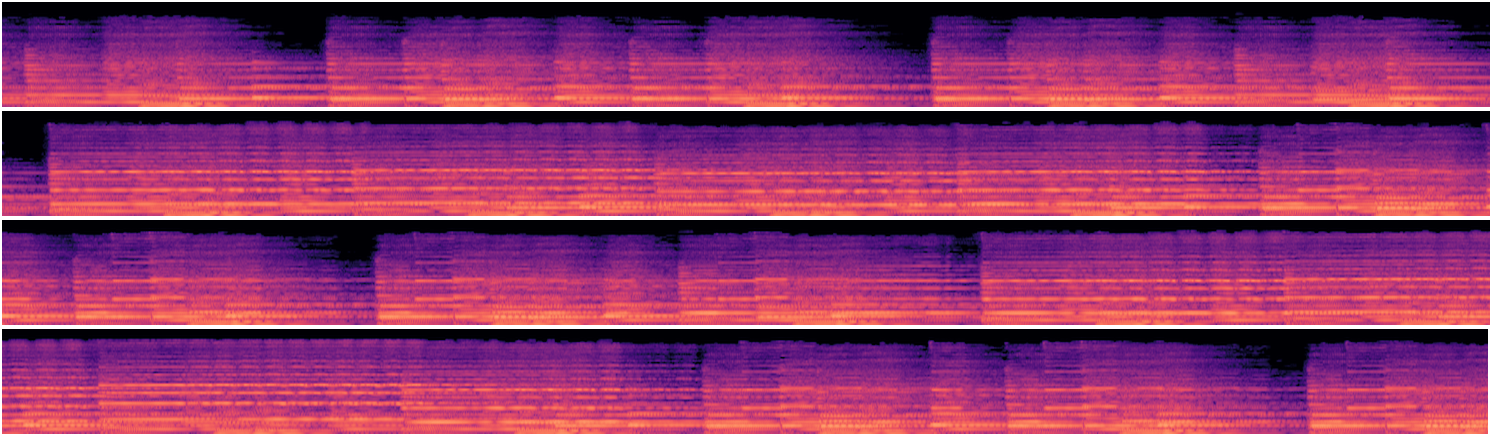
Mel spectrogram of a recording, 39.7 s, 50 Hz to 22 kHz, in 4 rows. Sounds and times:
Double bass: 0.0s - 21.8s
Cello: 0.0s - 39.6s.

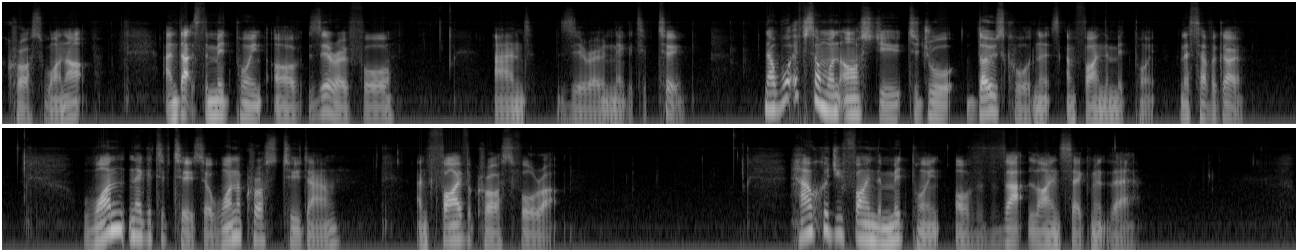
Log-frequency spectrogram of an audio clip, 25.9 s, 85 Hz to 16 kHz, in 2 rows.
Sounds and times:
Speech: 0.0s - 1.0s, 1.6s - 4.0s, 4.9s - 6.9s, 7.6s - 12.5s, 13.8s - 16.4s, 17.1s - 18.6s, 20.8s - 24.4s
Inside, small room: 0.0s - 25.8s.

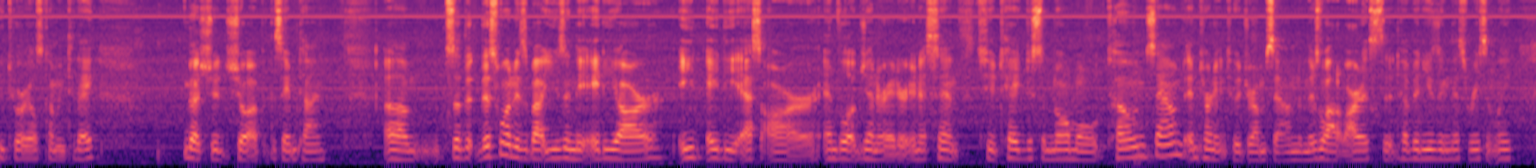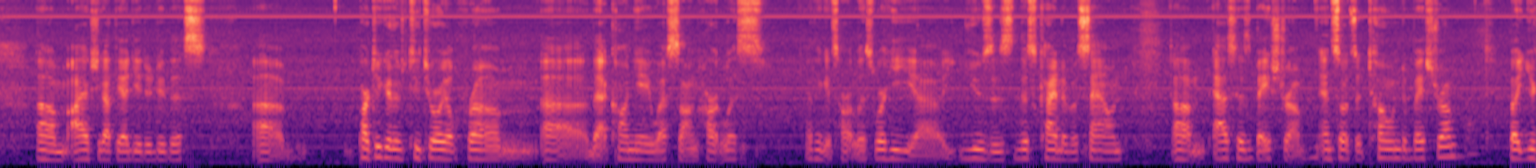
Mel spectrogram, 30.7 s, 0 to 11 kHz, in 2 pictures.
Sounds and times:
Speech: 0.0s - 1.0s, 1.8s - 30.7s.

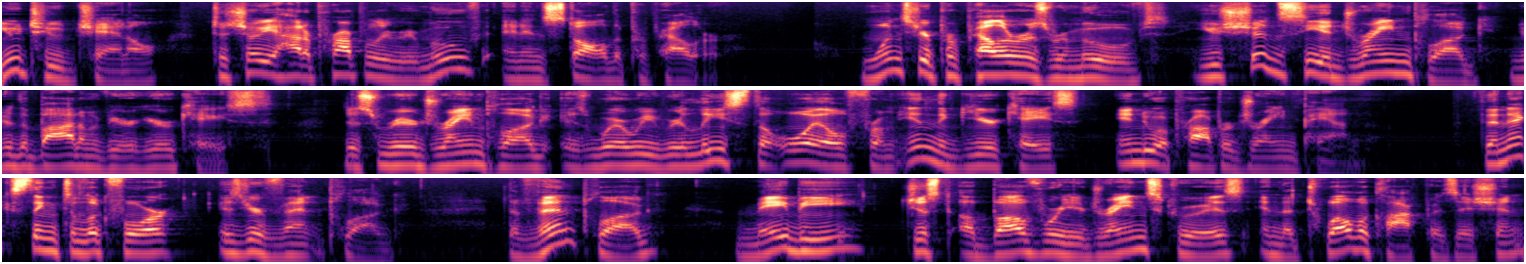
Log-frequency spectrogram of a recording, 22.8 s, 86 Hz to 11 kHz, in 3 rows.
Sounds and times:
Speech: 0.0s - 3.7s, 4.3s - 22.8s.

